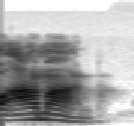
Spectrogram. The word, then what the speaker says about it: Ahman: And Almond Green, is that right? – Almond Green? – Almond. I'm probably pronouncing it wrong. A-H-M-A-N? – A-H-M-A... Oh, Amon. Amon Green.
